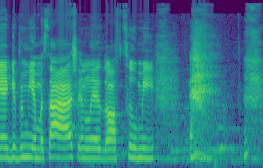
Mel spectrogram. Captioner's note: chuckles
